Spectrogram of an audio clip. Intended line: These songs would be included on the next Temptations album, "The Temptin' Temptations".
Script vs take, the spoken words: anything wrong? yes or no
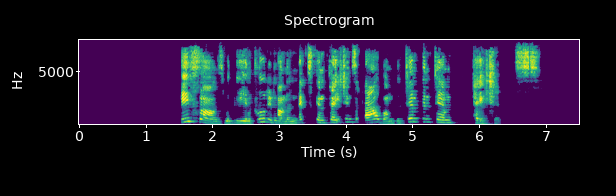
no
